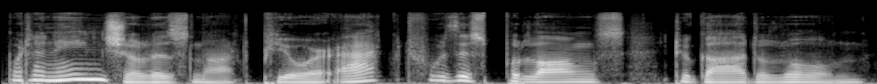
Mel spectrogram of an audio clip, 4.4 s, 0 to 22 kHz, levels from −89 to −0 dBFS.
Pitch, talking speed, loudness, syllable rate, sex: 130 Hz, 180 wpm, -17 LUFS, 4.2 syllables/s, male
